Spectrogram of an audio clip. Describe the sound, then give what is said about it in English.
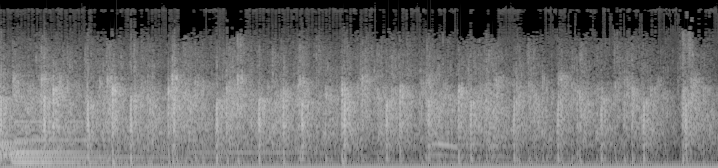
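A large audience at a church service applauds steadily for the Lord, a dense wash of many hands clapping at once, with faint voices and a low hum beneath. “Could we clap one more time unto the Lord?”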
